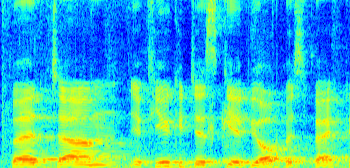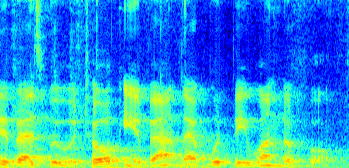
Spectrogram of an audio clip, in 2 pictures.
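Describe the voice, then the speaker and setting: A man speaks casually at a medium pitch, stumbling over fillers as he moderates a group session. The room around him is echoey, with faint background noise. He sounds friendly and offhand. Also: fairly even intonation, fairly bright tone. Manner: chatty, halting, with many fillers. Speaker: organizer of a youth reporter program.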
